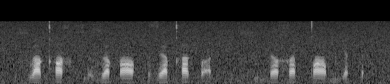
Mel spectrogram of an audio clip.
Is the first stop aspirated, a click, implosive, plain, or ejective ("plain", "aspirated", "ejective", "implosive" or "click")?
aspirated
